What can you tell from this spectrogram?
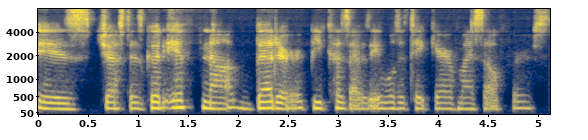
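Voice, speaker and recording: A woman with a fairly low pitch, a dark, mellow tone, a somewhat breathy quality, monotone, flat intonation and a fairly slow pace, on a very clean recording with a silent background. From West Africa. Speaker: community researcher and activist. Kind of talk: casual interview.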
